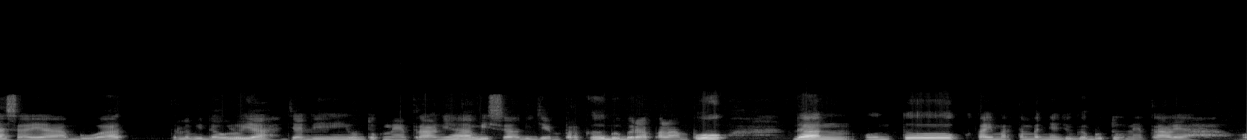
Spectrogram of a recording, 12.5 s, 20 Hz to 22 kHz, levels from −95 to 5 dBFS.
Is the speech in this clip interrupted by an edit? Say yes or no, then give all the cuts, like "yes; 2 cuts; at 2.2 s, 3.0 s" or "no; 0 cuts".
yes; 1 cut; at 7.9 s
